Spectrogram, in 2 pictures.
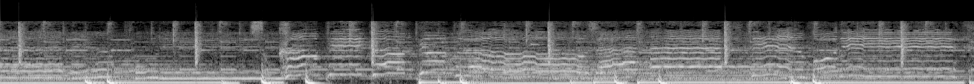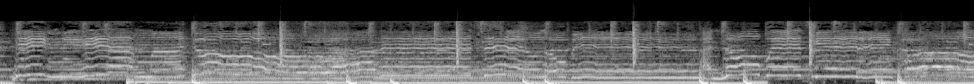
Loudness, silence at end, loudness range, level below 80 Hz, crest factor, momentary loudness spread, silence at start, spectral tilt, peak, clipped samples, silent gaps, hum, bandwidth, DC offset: -12 LUFS; 0 s; 1 LU; -14 dBFS; 10 dB; 4 LU; 0 s; -5.5 dB/octave; 0 dBFS; under 0.1%; none; none; 8 kHz; under 0.1%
